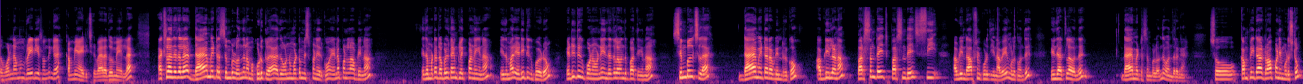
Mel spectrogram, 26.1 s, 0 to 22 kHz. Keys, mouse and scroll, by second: 1.7-2.4 scroll down 1, 2.8 middle click, 23.6 Escape.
